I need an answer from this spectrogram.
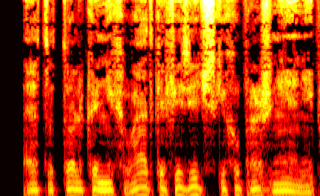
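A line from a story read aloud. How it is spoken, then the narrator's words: Mumbling. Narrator (Russian): пробормотал он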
